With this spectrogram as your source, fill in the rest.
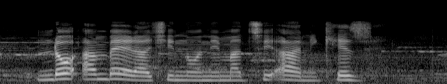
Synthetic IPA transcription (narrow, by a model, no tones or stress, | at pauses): ndɔʔambɛɺat͡ʃʰinonimat͡sʰiʔanikʰeːzʷɛ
